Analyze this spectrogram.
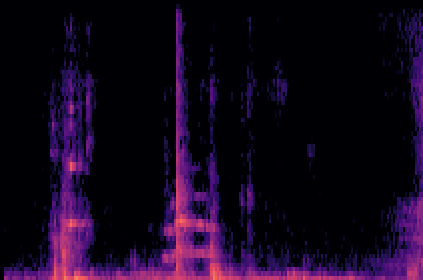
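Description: A domestic cat gives two short, bright meows, each rising and then falling.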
